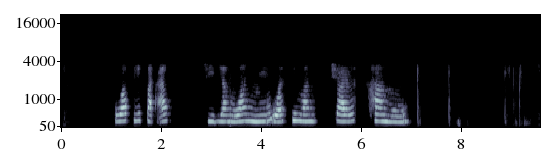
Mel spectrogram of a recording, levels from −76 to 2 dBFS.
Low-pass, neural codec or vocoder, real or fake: 3.6 kHz; codec, 24 kHz, 0.9 kbps, WavTokenizer, medium music audio release; fake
